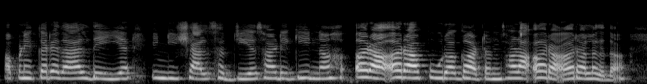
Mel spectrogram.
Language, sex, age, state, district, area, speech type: Dogri, female, 18-30, Jammu and Kashmir, Samba, rural, spontaneous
